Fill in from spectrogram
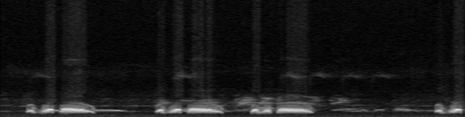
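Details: Spotted dove singing in the 'thổ sấm' style, a recording meant to lure and excite wild doves: three phrases about every one and a half seconds, each a pair of short rising coos and then a long, throaty coo, with faint murmured coos between.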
